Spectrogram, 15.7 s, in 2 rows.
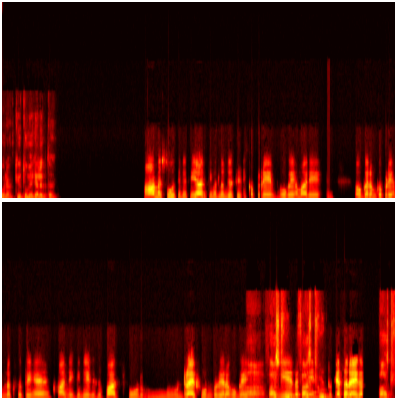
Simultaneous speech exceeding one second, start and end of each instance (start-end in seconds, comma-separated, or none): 12.7-14.4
